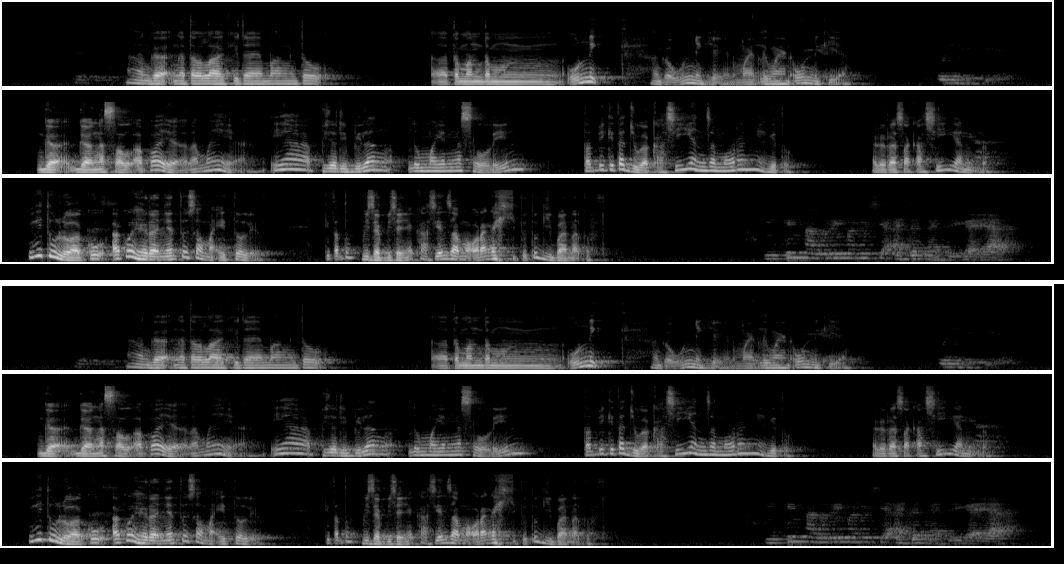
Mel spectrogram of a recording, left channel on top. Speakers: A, in the centre; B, on the left (about 55°).
A: Aduh, susah.
B: Ah, enggak, enggak tahu lagi dah emang itu eh, teman-teman unik. Agak unik ya, lumayan,
A: Unik
B: lumayan
A: ya,
B: unik ya.
A: unik ya.
B: nggak nggak ngesel apa ya namanya ya ya bisa dibilang lumayan ngeselin tapi kita juga
A: Mhm.
B: kasihan sama orangnya gitu ada rasa kasihan
A: Iya,
B: loh itu loh aku
A: kasihan.
B: aku herannya tuh sama itu Liv kita tuh bisa-bisanya kasihan sama orang <laughs> kayak gitu tuh gimana tuh
A: Mungkin naluri manusia aja nggak sih kayak,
